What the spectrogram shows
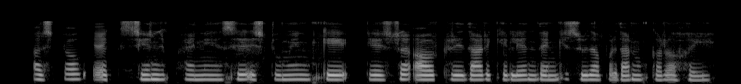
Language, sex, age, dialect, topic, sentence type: Magahi, female, 25-30, Central/Standard, banking, statement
